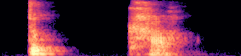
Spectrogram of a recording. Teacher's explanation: double the K, but with no initial H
